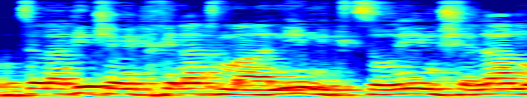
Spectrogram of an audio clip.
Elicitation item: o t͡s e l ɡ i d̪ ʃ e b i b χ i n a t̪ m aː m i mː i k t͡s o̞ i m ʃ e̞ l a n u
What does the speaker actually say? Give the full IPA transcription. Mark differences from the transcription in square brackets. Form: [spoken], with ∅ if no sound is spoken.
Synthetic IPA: o t͡s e l ɡ i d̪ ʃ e [m] i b χ i n a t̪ m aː [n] i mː i k t͡s o̞ i m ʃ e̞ l a n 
